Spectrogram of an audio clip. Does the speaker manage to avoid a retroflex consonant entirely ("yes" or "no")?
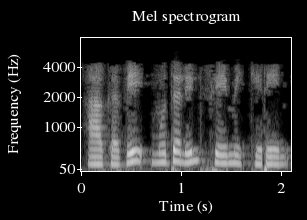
yes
